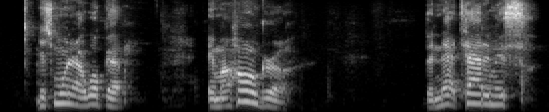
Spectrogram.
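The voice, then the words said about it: Strained, allergy-affected voice. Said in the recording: “excuse my voice, so my allergies is tearing me up.”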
